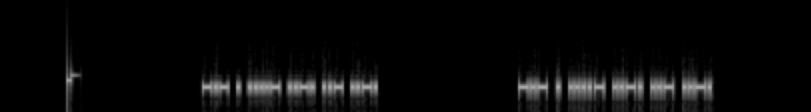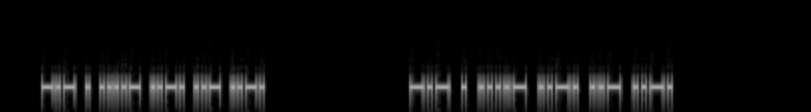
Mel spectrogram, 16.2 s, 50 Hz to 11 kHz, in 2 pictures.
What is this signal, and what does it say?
Morse code, heard as a keyed tone, about 34 wpm, 700 Hz. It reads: KE4FUF KE4FUF KE4FUF KE4FUF
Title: Speed Racing - USA Call Signs 28wpm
